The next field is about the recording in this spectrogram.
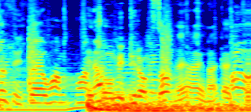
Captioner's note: explosion sound effect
